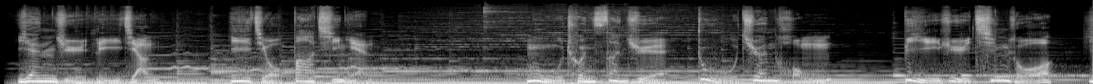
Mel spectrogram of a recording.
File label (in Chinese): 其他 朗诵, 男国; 漓江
